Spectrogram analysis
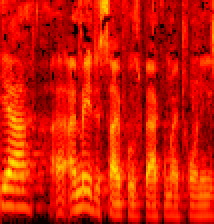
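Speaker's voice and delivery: ordinary talk, nothing marked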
